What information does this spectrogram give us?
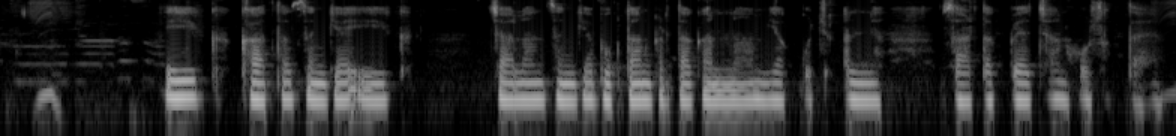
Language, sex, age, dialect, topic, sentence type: Hindi, female, 25-30, Garhwali, banking, statement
